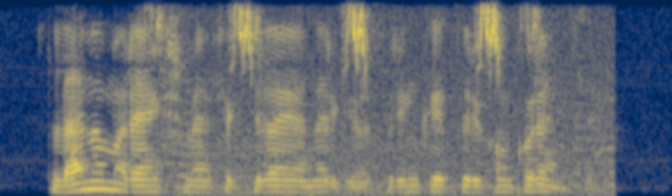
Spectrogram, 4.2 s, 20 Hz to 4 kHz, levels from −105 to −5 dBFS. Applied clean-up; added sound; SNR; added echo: none; Insect; -1 dB; none.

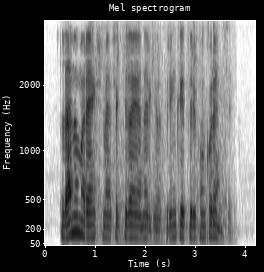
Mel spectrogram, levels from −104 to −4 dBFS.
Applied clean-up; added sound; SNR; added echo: neural separator model SepFormer DNS4.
